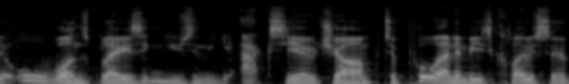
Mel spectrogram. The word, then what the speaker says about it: Accio: as Incendio, Descendo, Petrificus Totalis, Avada Kedavra and Axio, I'm going to pronounce it that way because that's what Stephen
